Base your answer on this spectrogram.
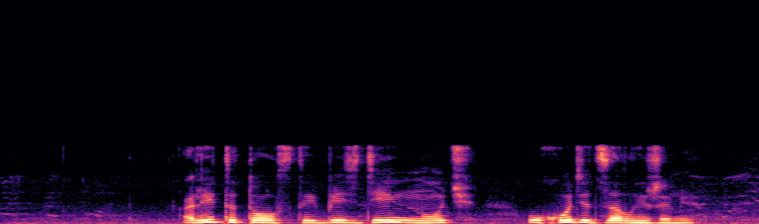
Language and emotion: Russian, neutral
